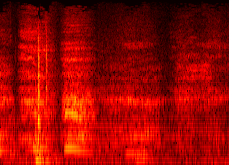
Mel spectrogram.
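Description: A woman gasping for breath in labour pains: a sharp intake of breath, then two short moans falling in pitch.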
